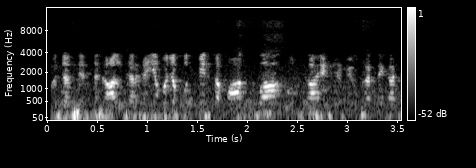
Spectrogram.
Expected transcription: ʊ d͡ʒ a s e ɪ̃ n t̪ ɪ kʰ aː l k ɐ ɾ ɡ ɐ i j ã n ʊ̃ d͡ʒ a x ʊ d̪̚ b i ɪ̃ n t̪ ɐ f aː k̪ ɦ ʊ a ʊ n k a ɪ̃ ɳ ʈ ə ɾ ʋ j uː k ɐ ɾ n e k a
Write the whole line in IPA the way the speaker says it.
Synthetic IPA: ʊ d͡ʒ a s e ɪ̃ n t̪ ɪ k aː l k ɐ ɾ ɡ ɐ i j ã m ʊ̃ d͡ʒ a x ʊ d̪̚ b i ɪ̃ n t̪ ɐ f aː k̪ ɦ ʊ a ʊ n k a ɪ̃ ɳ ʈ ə ɾ ʋ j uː k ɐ ɾ n e k a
